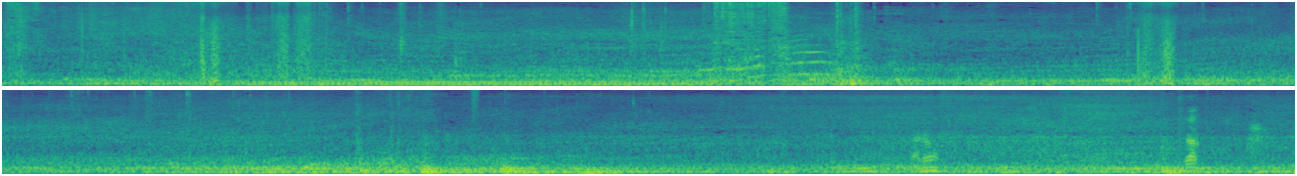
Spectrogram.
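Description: A Caterpillar mining truck that has lost power runs with a steady low engine rumble, loud and continuous throughout, while people talk over it.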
